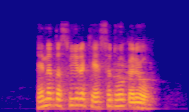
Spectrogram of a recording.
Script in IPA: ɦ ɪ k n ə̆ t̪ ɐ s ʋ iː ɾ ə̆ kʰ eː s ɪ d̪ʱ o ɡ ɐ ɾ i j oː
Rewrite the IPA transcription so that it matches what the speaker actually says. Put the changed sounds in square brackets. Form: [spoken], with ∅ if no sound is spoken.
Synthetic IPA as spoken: ɦ ɪ [∅] n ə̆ t̪ ɐ s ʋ iː ɾ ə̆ kʰ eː s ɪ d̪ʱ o [k] ɐ ɾ i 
